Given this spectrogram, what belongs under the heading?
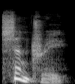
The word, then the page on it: sentry: British English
